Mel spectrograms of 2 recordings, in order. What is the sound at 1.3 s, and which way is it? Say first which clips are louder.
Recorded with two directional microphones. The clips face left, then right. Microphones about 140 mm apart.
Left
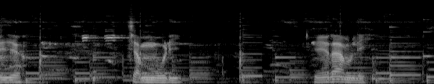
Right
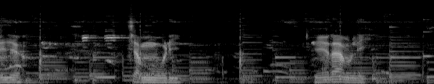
Speech: left 5 dB; 5° right (ahead or behind).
